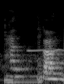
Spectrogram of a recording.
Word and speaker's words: 한강: 그래서 한강 역시도 혀가 천장에 닿는다는 걸 기억해 두세요. 천천히 발음해 보실까요? 한강. 니은 발음을 똑똑하게 해주시는 거죠. 그런데 보통 귀찮으니까 한강합니다. 뒤쪽에 강에 이음 발음이 있기 때문에 미리 한강 똑같이 이음 발음을 하는 거예요. 한강. 이런 식으로 한강에 놀러 갈까가 아니라 한강에 놀러 갈까? 이렇게 발음하시면 조금 더 깨끗하게 들립니다.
